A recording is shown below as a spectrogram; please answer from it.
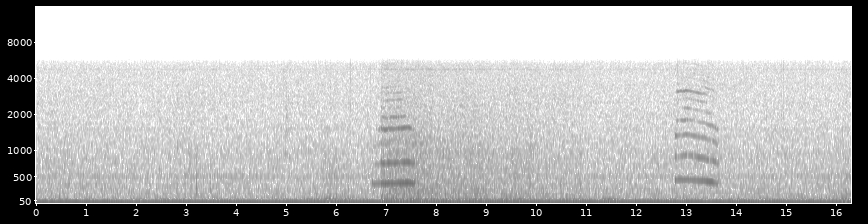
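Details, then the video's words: Two domestic cats fighting, one attacking the other perched up high; two short, sharp, harmonic meows, the first falling, the second a little later, over a steady low room hum. "Tower Fight"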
